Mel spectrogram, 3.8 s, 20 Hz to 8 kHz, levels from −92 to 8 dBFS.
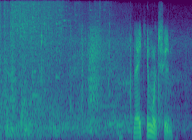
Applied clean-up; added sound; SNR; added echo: none; Shatter; 5 dB; none.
